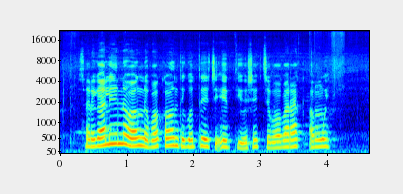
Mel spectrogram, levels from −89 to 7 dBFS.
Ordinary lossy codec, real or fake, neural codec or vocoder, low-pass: none; real; none; none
